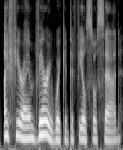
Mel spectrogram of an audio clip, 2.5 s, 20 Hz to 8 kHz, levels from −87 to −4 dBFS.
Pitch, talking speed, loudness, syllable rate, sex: 180 Hz, 240 wpm, -17 LUFS, 5.2 syllables/s, female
